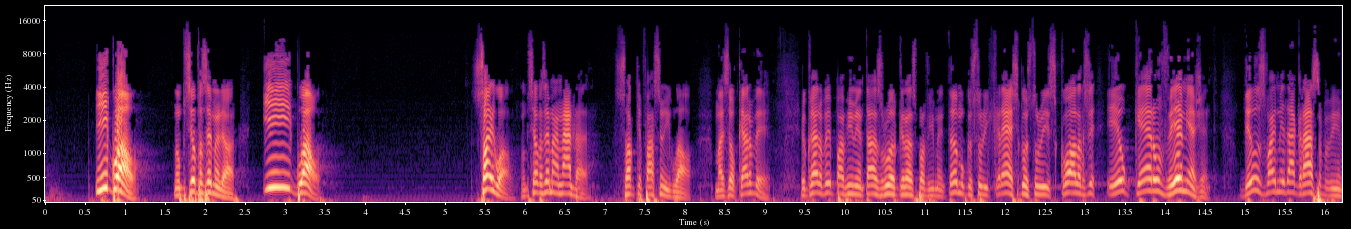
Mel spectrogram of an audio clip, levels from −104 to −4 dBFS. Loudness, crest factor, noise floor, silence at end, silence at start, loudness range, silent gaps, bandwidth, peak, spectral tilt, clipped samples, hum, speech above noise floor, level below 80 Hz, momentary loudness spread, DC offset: -20 LUFS; 20 dB; -66 dBFS; 0 s; 0.65 s; 11 LU; none; 10.5 kHz; 0 dBFS; -6.5 dB/octave; under 0.1%; 60 Hz at -55 dBFS; 46 dB; -34 dBFS; 16 LU; under 0.1%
